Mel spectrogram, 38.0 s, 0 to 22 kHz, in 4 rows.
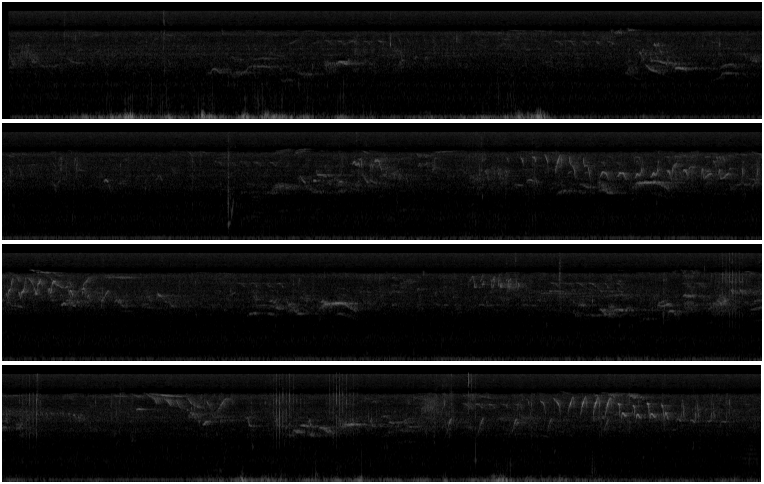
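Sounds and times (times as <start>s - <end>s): wind rumble on microphone: 0.1s - 8.7s, 24.0s - 37.9s
birds chirping and trilling: 12.6s - 37.7s.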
